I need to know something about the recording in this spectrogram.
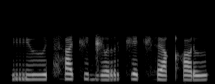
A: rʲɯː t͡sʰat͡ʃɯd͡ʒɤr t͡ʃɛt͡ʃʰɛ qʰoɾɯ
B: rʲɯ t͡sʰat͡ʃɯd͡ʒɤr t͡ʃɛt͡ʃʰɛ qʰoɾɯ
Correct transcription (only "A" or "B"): A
